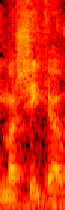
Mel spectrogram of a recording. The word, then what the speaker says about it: Mexica: But yeah, they are the Meshica, what we call the Aztecs.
